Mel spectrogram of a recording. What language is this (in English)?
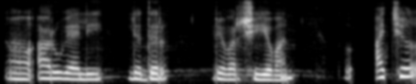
Kashmiri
